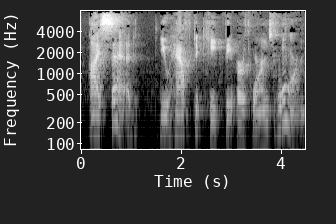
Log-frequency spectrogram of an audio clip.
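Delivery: slow, deliberate, each word measured and weighed. In a told story, the second man repeats himself to the first, slow and deliberate. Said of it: "he said slowly and deliberately".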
